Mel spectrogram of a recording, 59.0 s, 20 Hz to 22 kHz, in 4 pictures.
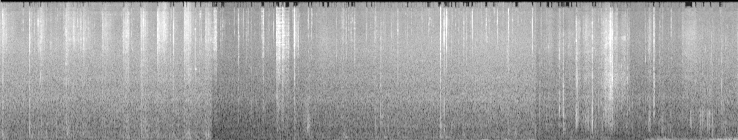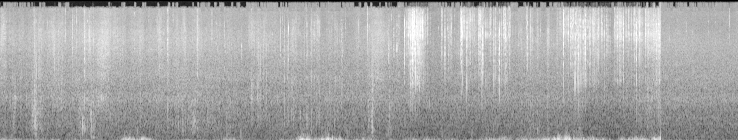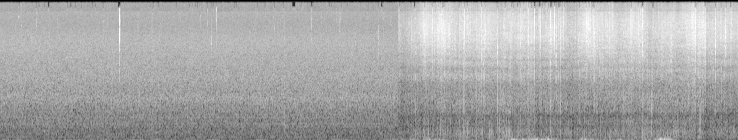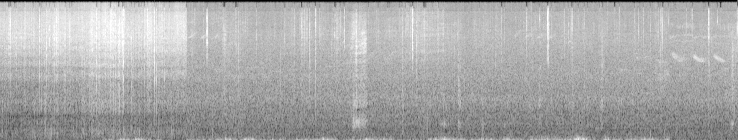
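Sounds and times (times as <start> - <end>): campfire crackling and popping: 0.0 - 17.2, 17.8 - 28.0, 37.1 - 59.0.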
